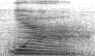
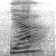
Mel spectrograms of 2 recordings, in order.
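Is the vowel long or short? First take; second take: long; short. First: The vowel is held twice as long. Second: The vowel is held briefly.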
